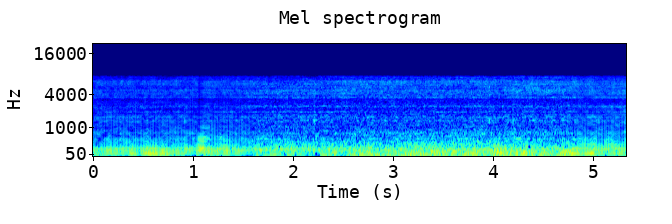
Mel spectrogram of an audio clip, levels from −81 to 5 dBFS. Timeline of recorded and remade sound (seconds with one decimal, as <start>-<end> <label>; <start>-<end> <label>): 0.0-1.6 remade; 1.6-4.8 recorded; 4.8-5.3 remade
